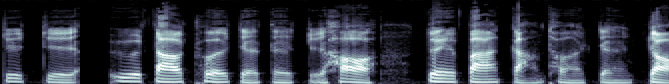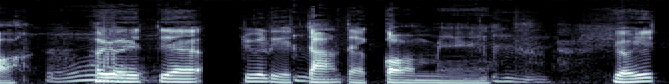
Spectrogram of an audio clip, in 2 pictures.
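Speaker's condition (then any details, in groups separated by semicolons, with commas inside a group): Hearing impairment; congenitally deaf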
